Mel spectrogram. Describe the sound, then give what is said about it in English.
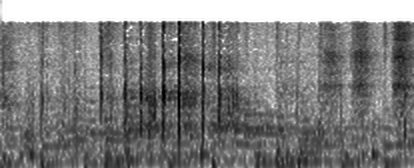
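The lid of a Bovril jar is peeled off and opened, a faint run of small clicks, taps and crinkly snaps at an uneven rhythm. “to start peeling off the lid. Our first contestant is Bovril. Okay. And this is the first opening of the jar.”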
